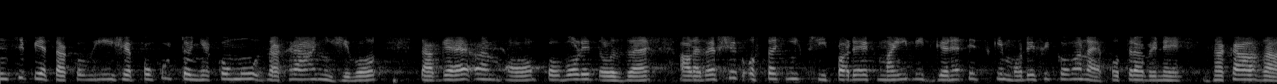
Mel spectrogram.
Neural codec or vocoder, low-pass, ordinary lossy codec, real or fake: vocoder, 22.05 kHz, 80 mel bands, HiFi-GAN; 3.6 kHz; AAC, 24 kbps; fake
